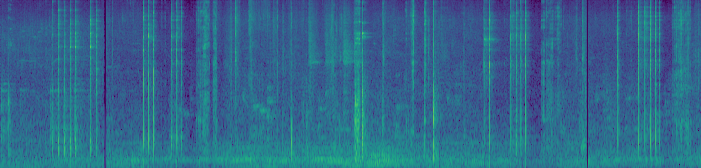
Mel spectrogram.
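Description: Sharp clicks and taps from hand work on a hard material, several coming in quick clusters of three to six.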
